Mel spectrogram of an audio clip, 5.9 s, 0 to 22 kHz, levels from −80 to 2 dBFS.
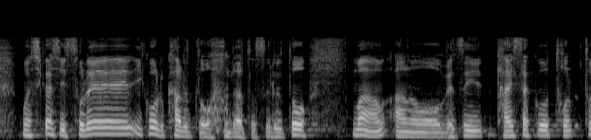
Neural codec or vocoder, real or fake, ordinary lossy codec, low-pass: codec, 16 kHz, 16 kbps, FreqCodec, larger model; fake; none; 7.2 kHz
